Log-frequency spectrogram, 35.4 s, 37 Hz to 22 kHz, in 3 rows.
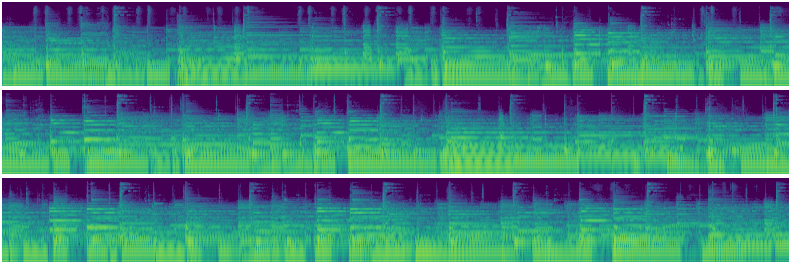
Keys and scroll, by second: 1.9 b, 6.3 space, 16.4 r, 18.9 space, 23.7 space, 23.8 p, 24.8 8, 25.2 0, 25.7 Return, 27.9 space, 31.9 m.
